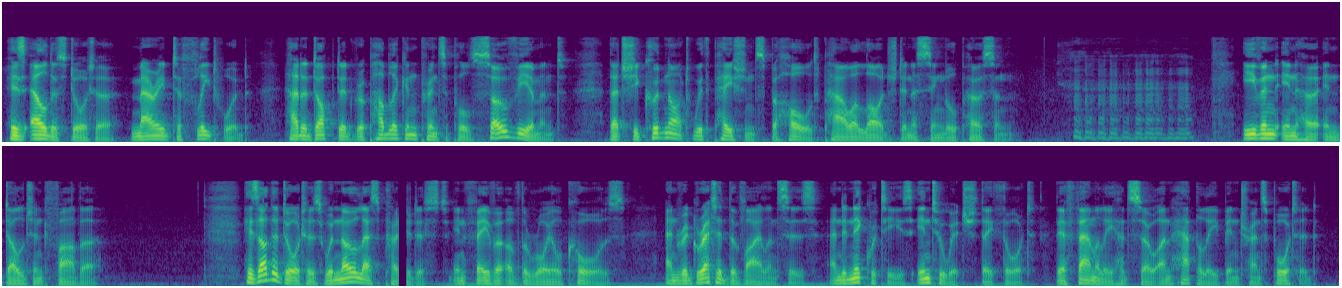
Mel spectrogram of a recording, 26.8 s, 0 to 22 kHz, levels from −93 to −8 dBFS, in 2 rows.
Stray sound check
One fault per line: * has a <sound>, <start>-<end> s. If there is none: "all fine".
* has a laugh, 10.5-12.0 s
* has a dropout, 17.3-17.4 s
